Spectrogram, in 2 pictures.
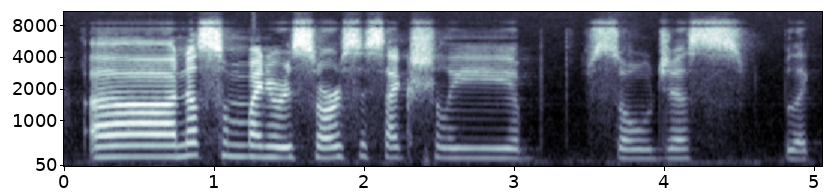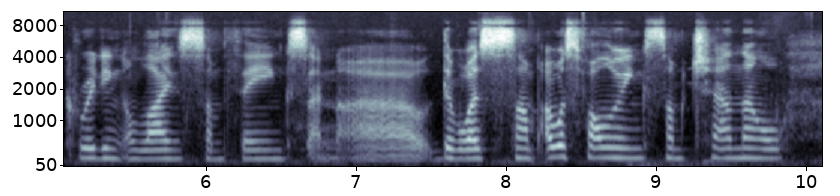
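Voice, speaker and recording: In a Ukrainian accent, a woman speaks fairly slowly at a medium pitch, her bright, sharp tone kept monotone and flat while her loudness swings widely. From Ukraine. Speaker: caller to language show. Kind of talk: casual interview. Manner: halting.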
